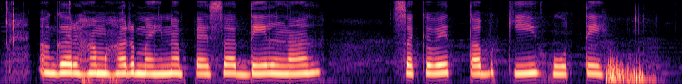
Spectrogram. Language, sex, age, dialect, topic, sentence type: Magahi, female, 36-40, Northeastern/Surjapuri, banking, question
